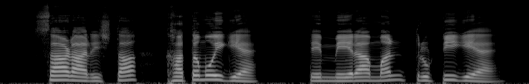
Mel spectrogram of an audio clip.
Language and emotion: Dogri, sad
